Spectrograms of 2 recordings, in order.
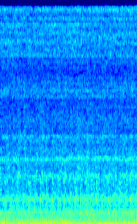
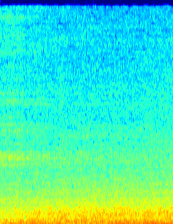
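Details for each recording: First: Carbureted car engine, after carburetor cleaning trick for a mbrebet engine that would not idle or hesitated on throttle: short stretch of low even rumble, no misses; steady healthy idle. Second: Carburetted car engine (e.g. Toyota Kijang) with stumbling running, RPM raised and carburetor intake choked to create strong vacuum cleaning all carb passages: held high revs surge and sag roughly, stumbling rich from excess fuel.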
